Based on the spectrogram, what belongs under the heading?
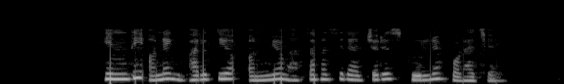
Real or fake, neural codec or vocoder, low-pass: real; none; 5.4 kHz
